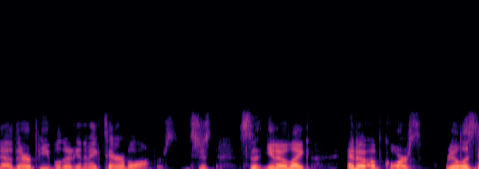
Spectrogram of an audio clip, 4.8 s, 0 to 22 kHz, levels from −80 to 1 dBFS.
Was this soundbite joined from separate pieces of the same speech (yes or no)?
no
